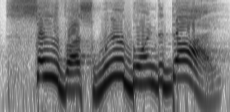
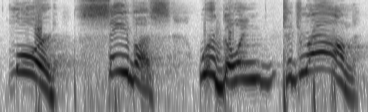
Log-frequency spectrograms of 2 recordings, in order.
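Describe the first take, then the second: First: Loud, high, drawn-out cry for rescue; acted scream for help. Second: High-pitched cry for rescue, drawn out at the end; acted desperate plea. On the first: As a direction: scream out emphatically as a panicked sailor. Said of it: "they scream out". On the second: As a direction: plead to be saved, voice raised high. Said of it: "they were far more emphatic than that".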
